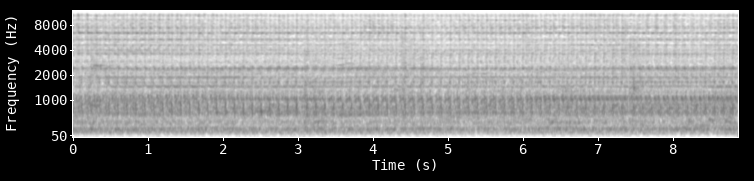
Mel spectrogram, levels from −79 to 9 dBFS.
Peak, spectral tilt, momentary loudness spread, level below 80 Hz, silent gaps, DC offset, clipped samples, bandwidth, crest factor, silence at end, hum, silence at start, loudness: -16 dBFS; -2 dB/octave; 2 LU; -74 dBFS; none; under 0.1%; under 0.1%; 11.5 kHz; 14 dB; 0 s; none; 0 s; -29 LUFS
